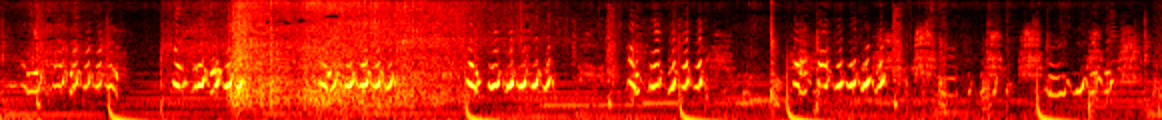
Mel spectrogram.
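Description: Turkey gobbling over and over, short warbling calls about once a second. About a second in, feed rushes into a plastic trough for a second and a half as it is poured.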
